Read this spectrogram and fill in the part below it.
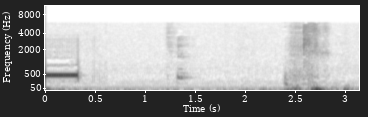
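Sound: telephone number being dialed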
